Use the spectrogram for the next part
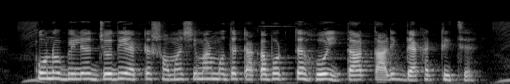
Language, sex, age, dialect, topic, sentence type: Bengali, female, 25-30, Western, banking, statement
